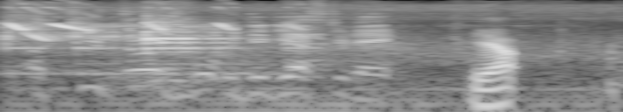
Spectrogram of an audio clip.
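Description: Men's voices in casual conversation, ending in a short, clear 'Yep' near the end.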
